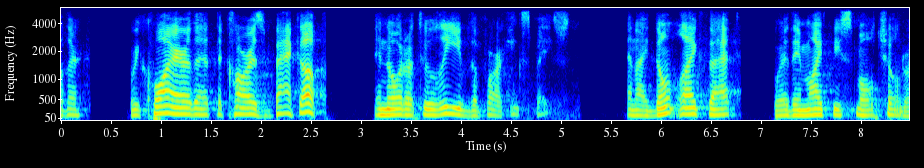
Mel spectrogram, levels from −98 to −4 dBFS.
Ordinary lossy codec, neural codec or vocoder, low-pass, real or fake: Opus, 16 kbps; codec, 24 kHz, 3.1 kbps, DualCodec; 5.4 kHz; fake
